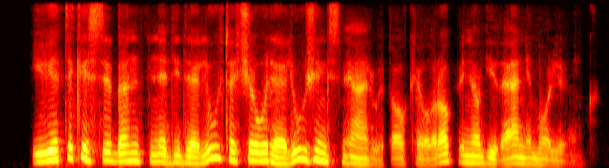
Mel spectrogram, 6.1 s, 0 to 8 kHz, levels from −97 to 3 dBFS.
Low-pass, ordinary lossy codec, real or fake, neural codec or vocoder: 7.2 kHz; AAC, 48 kbps; fake; codec, 16 kHz, 0.8 kbps, ZipCodec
